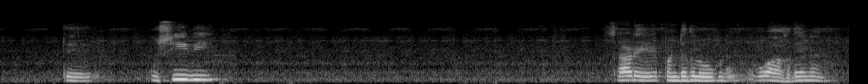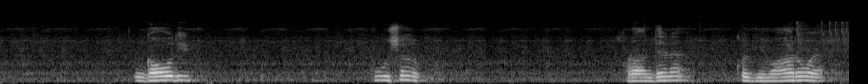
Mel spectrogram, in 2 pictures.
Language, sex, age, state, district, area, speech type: Dogri, male, 45-60, Jammu and Kashmir, Samba, rural, spontaneous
